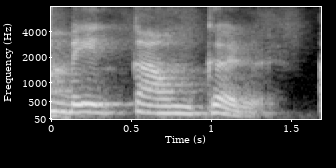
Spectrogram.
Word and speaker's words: Ambegaonkar: Um, how, do you pronounce that name? Ambeg. Mona Ambegaonkar.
